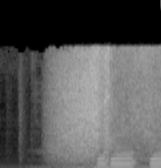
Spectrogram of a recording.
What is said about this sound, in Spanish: Bocinazo en Exa FM.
